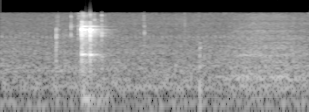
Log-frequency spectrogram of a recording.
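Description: A single sharp click of hard plastic with a brief high ring, from the brush cap of a plastic cement bottle being handled and set down, followed by a faint tick about a second later.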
